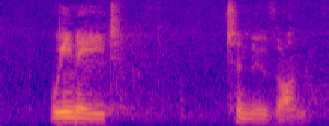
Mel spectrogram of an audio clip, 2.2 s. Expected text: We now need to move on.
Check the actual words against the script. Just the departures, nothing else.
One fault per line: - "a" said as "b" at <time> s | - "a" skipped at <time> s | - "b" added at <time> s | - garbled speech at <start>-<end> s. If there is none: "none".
- "now" skipped at 0.5 s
